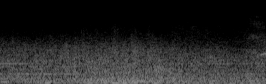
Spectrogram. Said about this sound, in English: Oh. Classic 80s. Oh, yeah. Big explosions.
